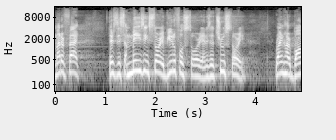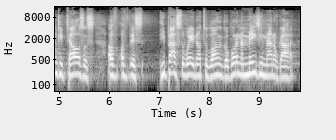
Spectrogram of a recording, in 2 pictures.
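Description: A man preaching a sermon as pastor, passionate, swinging between loud bursts and hushed lines. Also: high voice. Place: church sanctuary. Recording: church hall reverb with soft music behind.

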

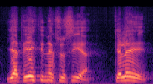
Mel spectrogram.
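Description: A man delivers a church sermon in a high-pitched voice. He calls his listeners brothers. He swings between loud, ringing exclaiming and quiet, dropped asides. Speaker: preacher.

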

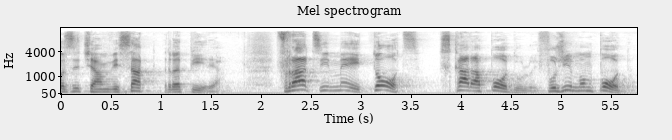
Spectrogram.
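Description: Male preacher, Romanian accent, fairly high bright voice, animated sermon storytelling. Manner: storytelling preacher acting out dialogue, swinging from hushed to raised. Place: church.

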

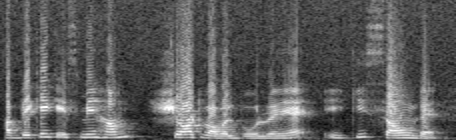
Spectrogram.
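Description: A woman with a Pakistani accent teaches children at home, talking slowly and patiently. Her voice has a gravelly texture, and she draws out each example word so the sounds come through clearly. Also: medium pitch, rough recording. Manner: patient, slow explaining, drawing out sounds in examples. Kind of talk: home-school lesson explaining English vowels to children.

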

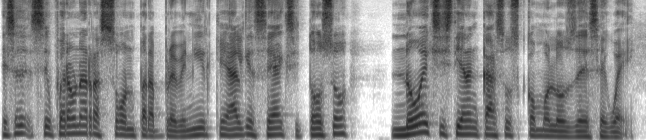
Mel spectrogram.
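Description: In a small studio lined with foam panels, a man in his thirties with a Mexican Spanish accent co-hosts a podcast, speaking into a studio mic on a boom arm with headphones on. He argues insistently in a heated, casual debate packed with slang, at normal speed with a warm, medium-pitched voice. The sound is clean, with no room sound.

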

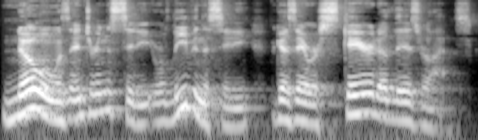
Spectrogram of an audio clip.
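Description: An earnest man teaches a children's Bible lesson, then prays with a steady "Lord" woven through. His voice sits mid-range, with fillers and small restarts that keep the delivery plain. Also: mid-range voice, a little fast. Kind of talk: Bible story lesson and prayer.

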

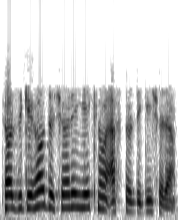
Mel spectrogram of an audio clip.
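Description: A woman's voice: mid-range voice, animated. A woman from Iran, a guest humor writer, reading her own comic story aloud on a radio show by phone. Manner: storytelling, wry. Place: northern California, on the phone. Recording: tinny phone line.

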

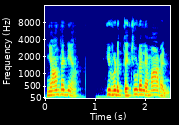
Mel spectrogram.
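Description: A menacing male graveyard demon , put on by a woman, speaks in a dropped, heavy voice. He drawls his threats slowly and mocks his victims with gloating laughs. The pace stays unhurried and sinister throughout, in a home-made family skit. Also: lowish voice, fairly even intonation, darkish tone, pitched below the performer's own voice. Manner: gloating, slow and mocking with laughs.

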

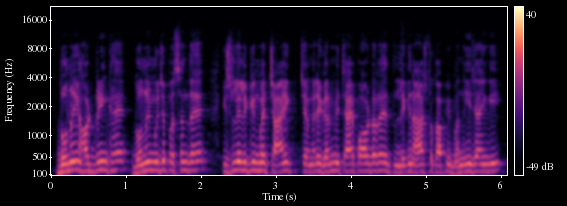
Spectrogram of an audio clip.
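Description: Animated man, Marathi native, teaching. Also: on the high side. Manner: rhetorical questions and repetition, animated rising and falling delivery. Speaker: language teacher. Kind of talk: workshop lecture.

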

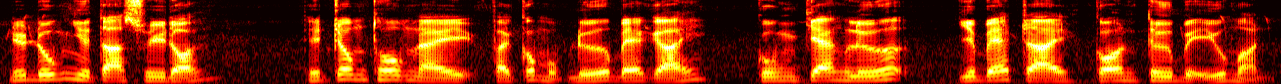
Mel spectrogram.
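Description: An actor playing a calm, measured male official's aide in a folk-tale TV drama, reasoning through the case. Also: mid-range voice, close to an everyday voice. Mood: urgent.

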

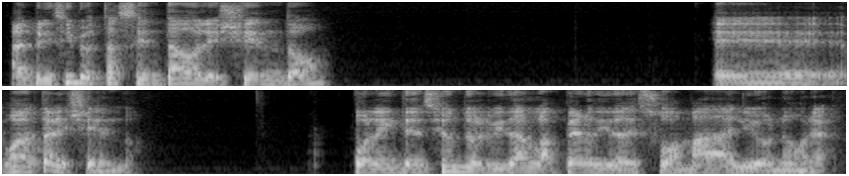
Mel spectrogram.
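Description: Gravelly Argentine man telling stories. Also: mid-range voice, a little slow, pauses often, distant mic. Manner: loose, slangy and profane, animated retelling. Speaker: podcast host. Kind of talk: casual storytelling chat.

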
